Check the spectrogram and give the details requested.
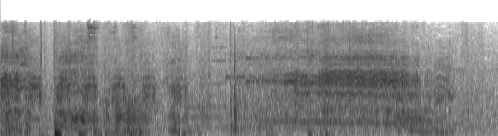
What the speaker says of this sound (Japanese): めっちゃヒヒーンって言ってる。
